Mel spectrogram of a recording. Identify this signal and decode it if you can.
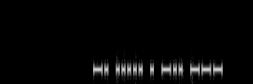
Morse code, heard as a keyed tone, about 41 wpm, 700 Hz. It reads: N5EDO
